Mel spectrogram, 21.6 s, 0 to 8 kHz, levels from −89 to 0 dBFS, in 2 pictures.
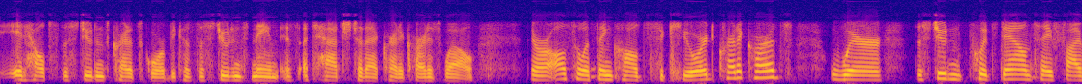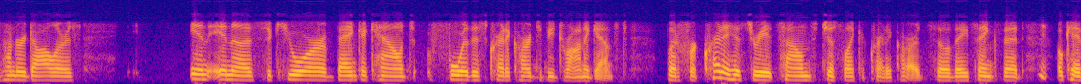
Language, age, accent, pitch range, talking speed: English, 40-59, American, 135-155 Hz, 175 wpm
